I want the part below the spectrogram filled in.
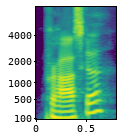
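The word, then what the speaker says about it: Procházka: Prohaska? So that Wow, you can pronounce it perfect.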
